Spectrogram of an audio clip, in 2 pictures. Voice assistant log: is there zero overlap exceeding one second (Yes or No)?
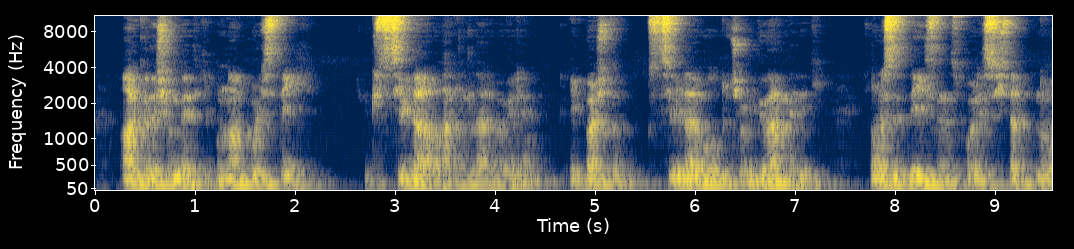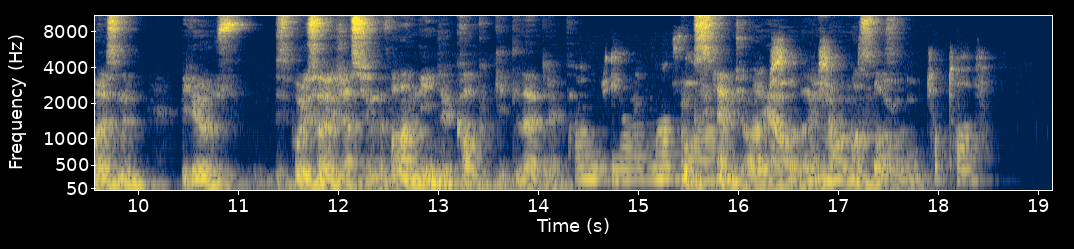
No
